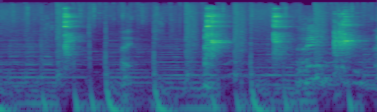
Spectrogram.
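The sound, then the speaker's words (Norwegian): Three people clink glasses together in a toast, four or five bright, ringing taps spaced irregularly over a few seconds, fairly loud against a steady low background. “Skål. Skål.”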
